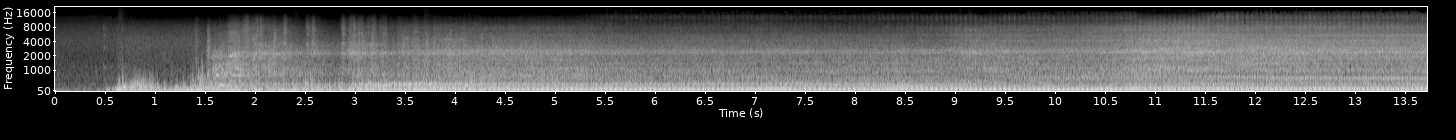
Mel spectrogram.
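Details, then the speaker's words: Gravely ZT60 HD zero-turn mower fitted with a used Kawasaki 26 hp engine, first start: brief crank then strong, steady low drone with no misses or knocks; smoked from trapped exhaust oil then ran well; normal idle. "I let it run for about 10 minutes and it burned all that oil out of the exhaust and it quit smoking it was running pretty good"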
